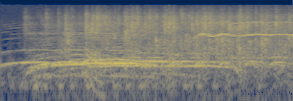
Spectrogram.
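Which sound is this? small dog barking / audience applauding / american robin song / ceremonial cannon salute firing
audience applauding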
